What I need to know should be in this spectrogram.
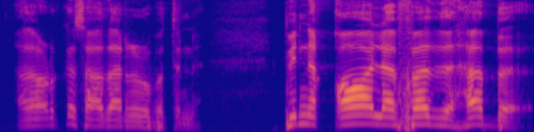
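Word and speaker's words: فاذهب: പിന്നെ ഖാല ഫദ്ഹബ്, ഫദ്ഹബ് ബാക്ക് സുക്കൂനാണ്. ഫദ്ഹബ്, ഫദ്ഹബ് എന്ന് ഓതാൻ പാടില്ല, ബാഗ് ഇൽഹാർ ചെയ്തിട്ട് തന്നെ ഫദ്ഹബ് ബ് എന്ന് തന്നെ ഉച്ചാരണം വരണം.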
